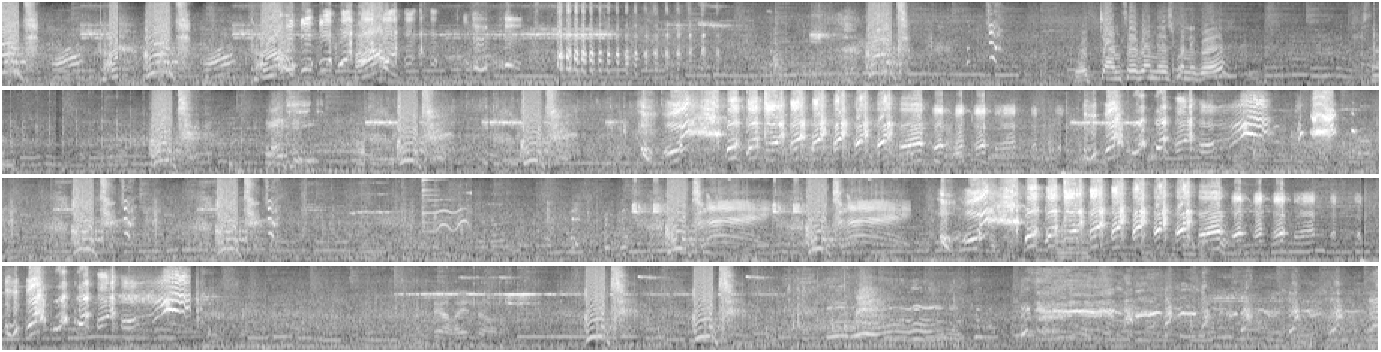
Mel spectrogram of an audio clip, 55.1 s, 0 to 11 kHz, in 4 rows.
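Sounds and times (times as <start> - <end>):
background music: 0.0 - 55.0
high-pitched laughter: 2.6 - 7.2, 20.1 - 27.5, 33.2 - 43.3, 49.5 - 55.0.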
